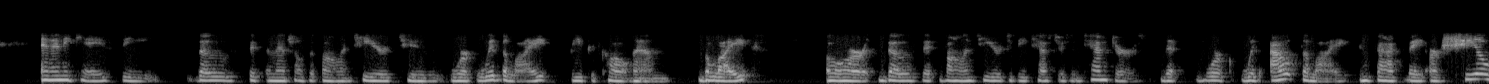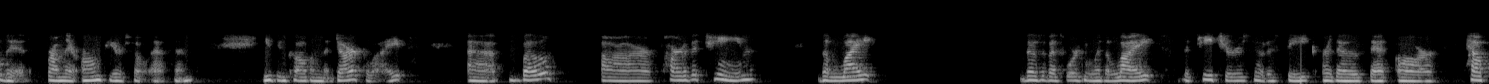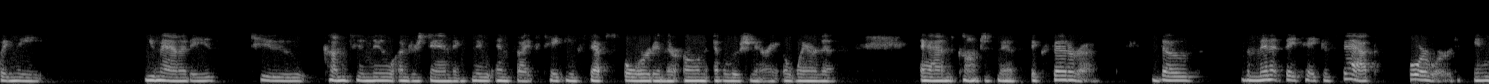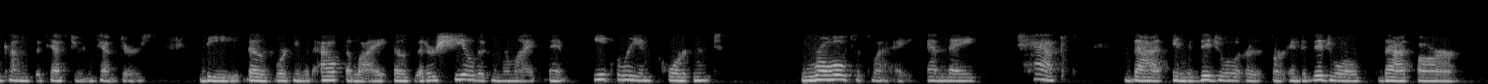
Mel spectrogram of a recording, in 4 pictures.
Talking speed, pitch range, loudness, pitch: 145 wpm, 155-185 Hz, -27 LUFS, 165 Hz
